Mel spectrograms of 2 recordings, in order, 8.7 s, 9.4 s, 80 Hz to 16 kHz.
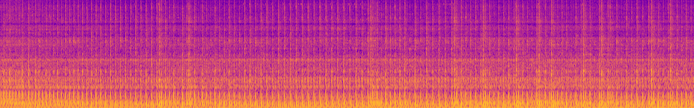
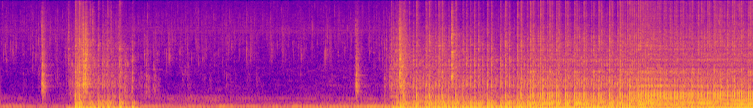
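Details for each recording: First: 1959 or 1960 Evinrude 10 hp two-stroke outboard with magneto points ignition, before repair: fast putter that now and then skips a beat; ignition misfire. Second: 1959 Evinrude 10 hp two-stroke outboard on flush plate, after magneto ignition rebuild with new points and condensers gapped 0.020 in: catches and idles down to a rapid, even buzz; carburetor may need slight tuning.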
